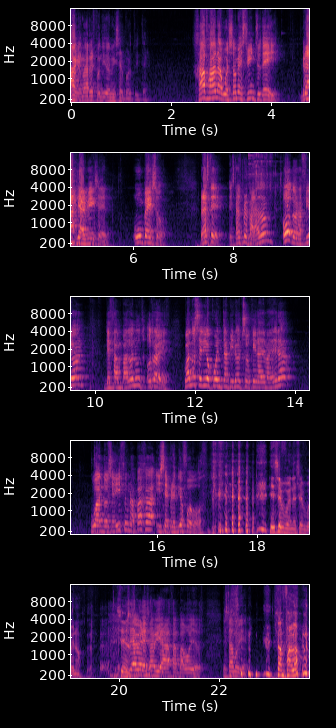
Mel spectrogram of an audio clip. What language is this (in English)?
Spanish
